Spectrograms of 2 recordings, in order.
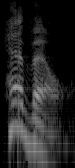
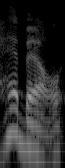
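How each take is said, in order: First: The middle consonant is a V sound. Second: The middle consonant is a B sound. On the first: The letter is written without a dot. "No dot in it makes it a V sound here" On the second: The letter is written with a dot. "or Hebel if it's the dots in it"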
